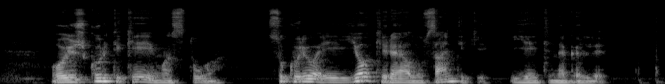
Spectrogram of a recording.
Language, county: Lithuanian, Klaipėda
